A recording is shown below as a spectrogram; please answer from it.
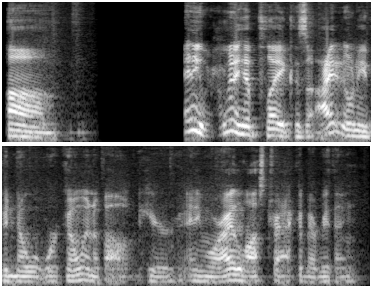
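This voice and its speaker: A man's voice: mid-range voice, expressive, quick pace, a bit bright. Casual rambling man host. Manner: casual, lots of "like" and "um", wry. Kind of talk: casual commentary on a video.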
